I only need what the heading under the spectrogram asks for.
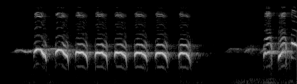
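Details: Male sooty-headed bulbul calling a rival: eight quick, evenly spaced downslurred chirps in a steady run, then a short pause and a brighter, busier burst of notes at the end.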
